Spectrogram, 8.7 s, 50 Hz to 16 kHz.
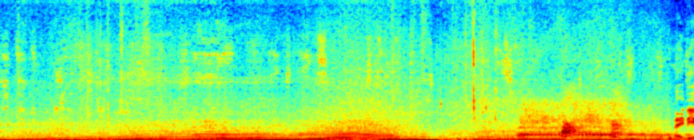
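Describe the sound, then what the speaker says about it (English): A 2013 Fiat Abarth 500 Cabriolet exhaust drones steadily while driving, a low continuous engine hum rising and falling slightly with light throttle, close and fairly loud inside the car. "Maybe you can hear the exhaust a little bit."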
